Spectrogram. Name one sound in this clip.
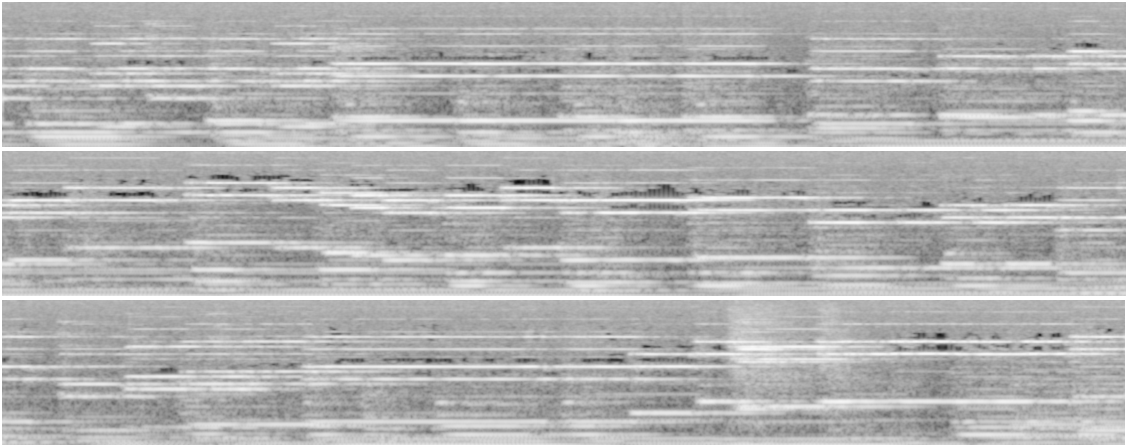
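An organ plays slow sustained chords that echo through a large hall.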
